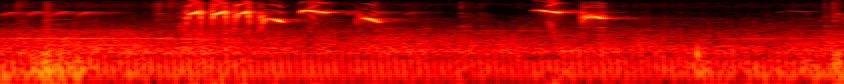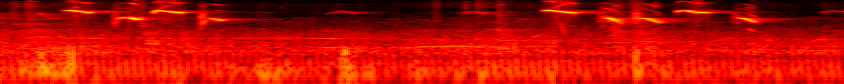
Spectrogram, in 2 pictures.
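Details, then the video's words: Cinereous tit singing in bursts of crisp high whistled notes, quick rising chips followed by slurred downward whistles, three phrases spread over several seconds against a faint low background hum. "SUARA BURUNG GLATIK BATU PALING RENYAH"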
